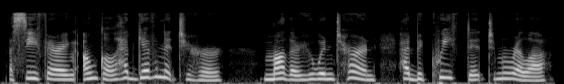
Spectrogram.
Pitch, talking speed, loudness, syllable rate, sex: 240 Hz, 180 wpm, -18 LUFS, 5.5 syllables/s, female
